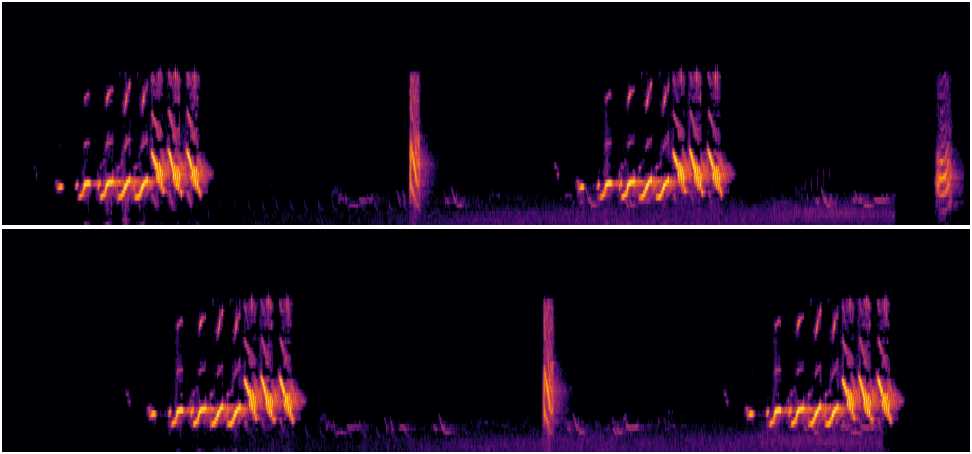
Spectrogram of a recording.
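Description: Double-collared seedeater (coleiro) singing: four phrases of rapid, repeated high notes, each about two seconds long, with a single sharp call note between them.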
